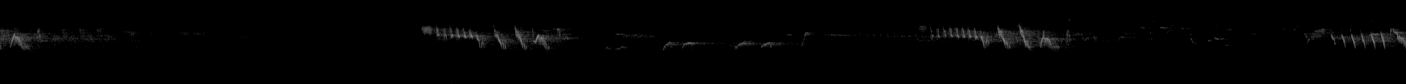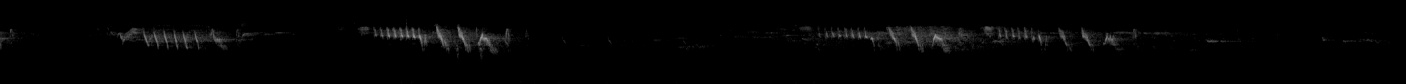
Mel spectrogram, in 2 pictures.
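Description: A small songbird singing in short, fast trilling phrases, repeated every few seconds, about eight in all.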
